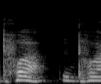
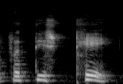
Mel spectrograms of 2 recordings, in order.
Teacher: ಕೆಳಗಡೆ ವತ್ತಿದೆ ಧ್ವ ಧ್ವ ಅಂತ ಉಚ್ಚಾರ ಮಾಡಬೇಕು ಧ್ವನಿತ ವಾಗುತ್ತದೆ ನೋಡಿ ಇಲ್ಲಿ ಮಹಾಪ್ರಾಣಕ್ಷರ ಒತ್ತಕ್ಷರವಾಗಿ ಬಂದಾಗ ನೀವು ಇದನ್ನ ಮಹಾಪ್ರಾಣಕ್ಷರವನ್ನೇ ಹೆಚ್ಚು ಒತ್ತಡ ಕೊಟ್ಟು ಹೇಳಬೇಕು ನೋಡಿ ಪ್ರತಿಷ್ಠೆ ಇದು ಕೆಳಗಡೆ ಇರುವಾಗ ಇದನ್ನ ಹೆಚ್ಚು ಇದಕ್ಕೆ ಹೆಚ್ಚು ಒತ್ತಡ ಕೊಡಬೇಕು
